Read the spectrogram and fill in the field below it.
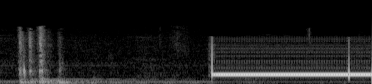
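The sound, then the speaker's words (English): A telephone line clatters briefly as the receiver engages, then a loud, steady dial tone hums continuously with a faint click near the end, as a call out from a radio studio struggles to get through. No one speaks. “And I'm having a little problem, as you can hear, getting through. Let's try one more time.”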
